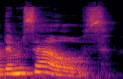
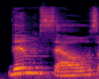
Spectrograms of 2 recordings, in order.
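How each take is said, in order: First: "themselves" as them-SELVES, second syllable stressed; light "them", strong SELVES in "themselves". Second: "Themselves" as THEM-selves, first syllable stressed. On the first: Teacher offering students a choice, "themselves" stressed on SELVES. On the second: Teacher offering students a choice, "Themselves" stressed on THEM. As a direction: lean on THEM in "Themselves", light second syllable. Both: Shown as a demonstration. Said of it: "you don't get to pick".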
